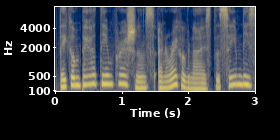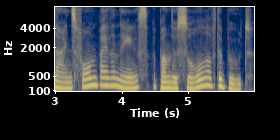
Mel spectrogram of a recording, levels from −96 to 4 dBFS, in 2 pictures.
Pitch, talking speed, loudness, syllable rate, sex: 200 Hz, 190 wpm, -17 LUFS, 5.1 syllables/s, female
